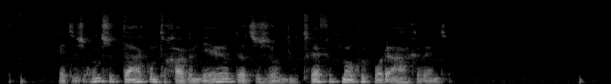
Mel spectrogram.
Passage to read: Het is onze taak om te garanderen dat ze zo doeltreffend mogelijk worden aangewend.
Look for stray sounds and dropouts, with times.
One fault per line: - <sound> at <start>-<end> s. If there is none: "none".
none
